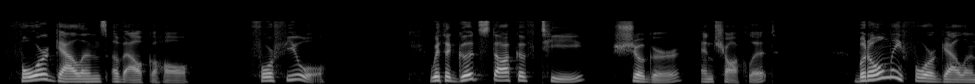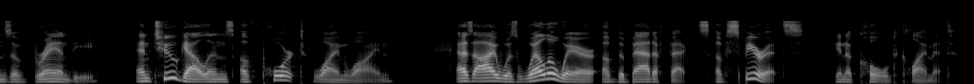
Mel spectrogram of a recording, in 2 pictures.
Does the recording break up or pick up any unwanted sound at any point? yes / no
no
